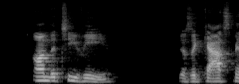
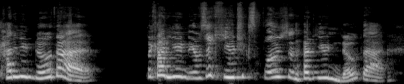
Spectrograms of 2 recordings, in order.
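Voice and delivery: high, loud, fast disbelieving questions; incredulous disbelief; 11 semitones higher, 8 dB louder than usual. Retold or imitated. Podcaster retelling her reaction to the TV, loud incredulous. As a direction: pile on the disbelief in a rush.

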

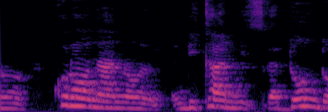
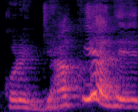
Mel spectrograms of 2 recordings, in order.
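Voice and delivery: slow, louder firm retort; firm correction; 8 dB louder, slower than usual. Retold or imitated. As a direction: set him straight slowly. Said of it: "って言ったら".

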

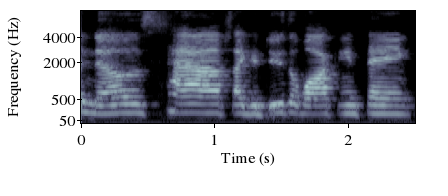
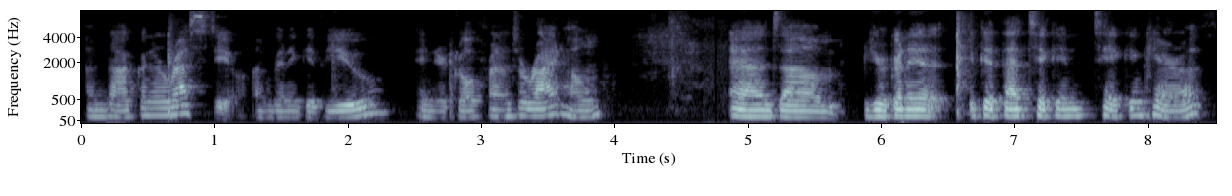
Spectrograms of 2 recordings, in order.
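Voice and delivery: lightly voiced officer, lower and measured; lenient deputy; 6 semitones lower than usual. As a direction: lay down terms in a low, calm voice. Retold deputy letting her go.

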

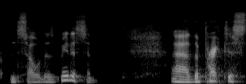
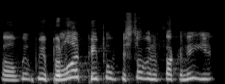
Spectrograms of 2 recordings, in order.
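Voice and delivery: high polite cannibal voice; 13 semitones higher, 6 dB louder than usual. Retold or imitated.

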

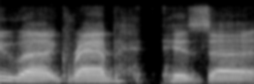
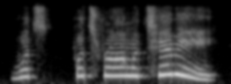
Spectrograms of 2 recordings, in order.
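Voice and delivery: put-on very high, slow child's voice; little girl voice; 5 dB louder, slower than usual. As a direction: ask like a worried little girl. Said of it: "the little girl in the water says".

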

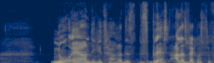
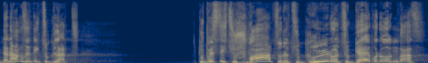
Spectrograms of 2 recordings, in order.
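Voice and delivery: loud preaching; 2 semitones higher, 7 dB louder than usual. Acted. Preacher lists body worries, loud.

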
